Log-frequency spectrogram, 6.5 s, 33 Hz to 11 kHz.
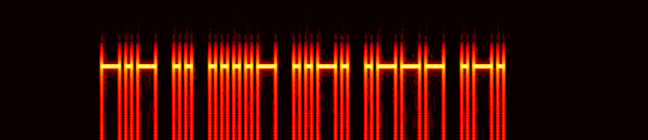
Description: Morse code, heard as a keyed tone, about 20 wpm, 700 Hz. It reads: KI4FJR
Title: USA Call Signs 20wpm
